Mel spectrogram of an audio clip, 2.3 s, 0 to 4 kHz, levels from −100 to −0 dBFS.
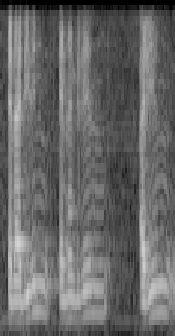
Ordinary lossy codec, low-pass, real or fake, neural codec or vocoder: none; 3.6 kHz; real; none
